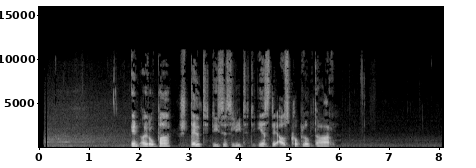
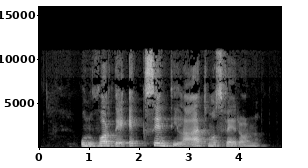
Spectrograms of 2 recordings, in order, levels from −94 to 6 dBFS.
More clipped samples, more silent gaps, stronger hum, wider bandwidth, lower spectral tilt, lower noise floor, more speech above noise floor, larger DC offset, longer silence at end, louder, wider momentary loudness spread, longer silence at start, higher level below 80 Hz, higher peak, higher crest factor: neither; neither; neither; about the same, 11.5 kHz vs 11.5 kHz; first, -5 dB/octave vs -2.5 dB/octave; about the same, -63 dBFS vs -66 dBFS; about the same, 42 dB vs 43 dB; neither; first, 2.25 s vs 0.45 s; about the same, -22 LUFS vs -22 LUFS; about the same, 13 LU vs 15 LU; second, 0.5 s vs 0.85 s; first, -64 dBFS vs -70 dBFS; about the same, -2 dBFS vs -4 dBFS; about the same, 22 dB vs 20 dB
